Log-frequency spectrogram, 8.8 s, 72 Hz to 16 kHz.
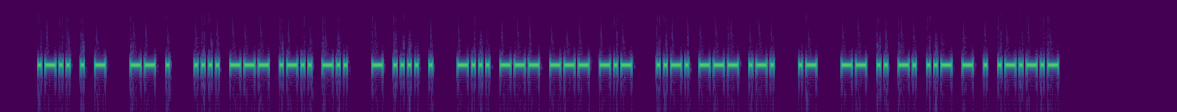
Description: Morse code, heard as a keyed tone, about 44 wpm, 700 Hz. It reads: LET ME HOLD THE BOOK FOR A MINUTE.
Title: Sentences from Top 1000 Words - Review Part 2 - 45wpm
